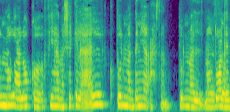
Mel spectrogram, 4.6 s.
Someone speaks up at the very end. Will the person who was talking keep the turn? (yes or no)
no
